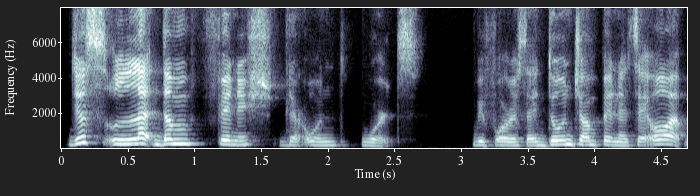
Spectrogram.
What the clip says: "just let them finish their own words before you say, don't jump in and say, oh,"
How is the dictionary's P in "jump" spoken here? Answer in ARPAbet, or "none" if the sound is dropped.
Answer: P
